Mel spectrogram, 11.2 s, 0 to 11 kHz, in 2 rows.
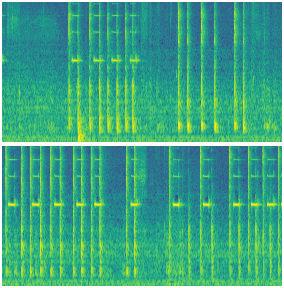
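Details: Black & Decker VEC1095ABD 75A engine-start battery charger, about 20 years old, after its hard-to-push tact switches were replaced: each crisp press gives a short high beep, and the buttons now respond reliably.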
